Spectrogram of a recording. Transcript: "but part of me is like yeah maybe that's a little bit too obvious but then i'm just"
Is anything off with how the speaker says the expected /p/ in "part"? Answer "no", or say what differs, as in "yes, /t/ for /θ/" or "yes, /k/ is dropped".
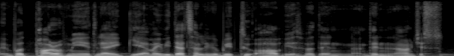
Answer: no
